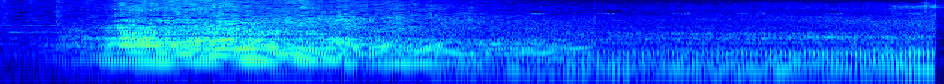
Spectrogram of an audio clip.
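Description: An auto rickshaw engine runs loudly and steadily close by, its rumble swelling up after a quiet start and holding for several seconds before stopping abruptly.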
